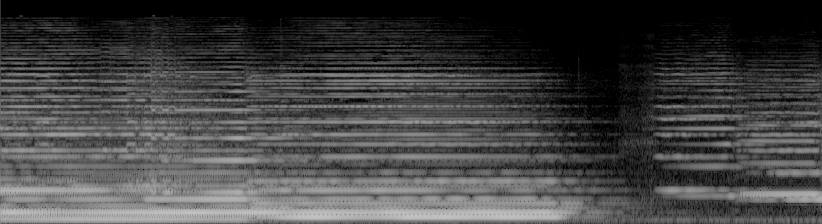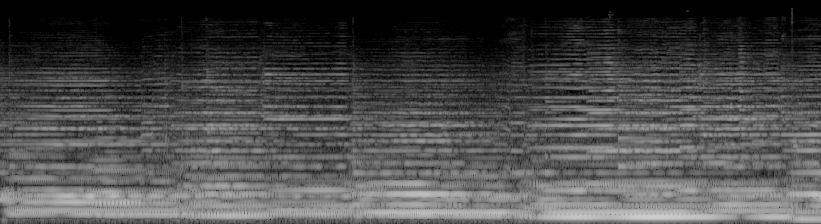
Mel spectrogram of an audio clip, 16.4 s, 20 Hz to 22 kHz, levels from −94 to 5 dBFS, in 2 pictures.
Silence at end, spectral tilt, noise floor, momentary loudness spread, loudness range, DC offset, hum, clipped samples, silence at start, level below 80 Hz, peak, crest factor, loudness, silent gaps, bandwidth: 0 s; -7 dB/octave; -52 dBFS; 11 LU; 8 LU; under 0.1%; none; under 0.1%; 0 s; -64 dBFS; -8 dBFS; 14 dB; -23 LUFS; none; 9.8 kHz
